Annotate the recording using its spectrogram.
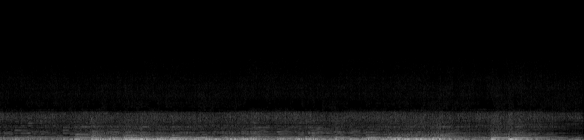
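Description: Flamenco guitar playing a solo passage with plucked runs and strums, heard from an old record with a dull, narrow sound and a faint hiss.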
